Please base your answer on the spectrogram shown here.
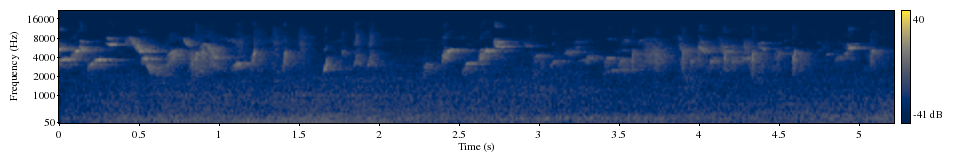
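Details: Goldfinch nestlings calling while the female feeds them; dense high twittering and buzzy chirps, with a faint low hum underneath.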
